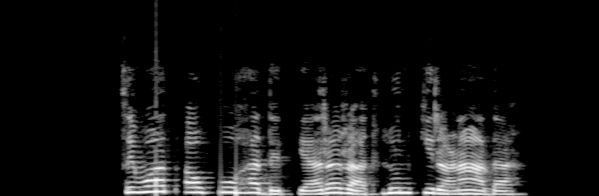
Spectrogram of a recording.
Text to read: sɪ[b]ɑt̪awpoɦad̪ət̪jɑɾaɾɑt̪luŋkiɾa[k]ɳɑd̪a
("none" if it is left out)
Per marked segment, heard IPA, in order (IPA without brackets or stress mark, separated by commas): w, none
